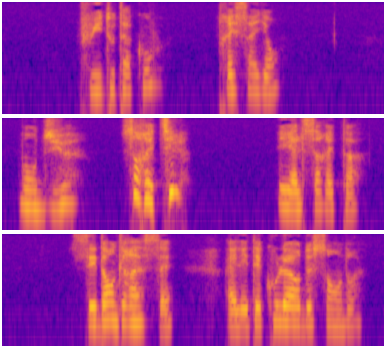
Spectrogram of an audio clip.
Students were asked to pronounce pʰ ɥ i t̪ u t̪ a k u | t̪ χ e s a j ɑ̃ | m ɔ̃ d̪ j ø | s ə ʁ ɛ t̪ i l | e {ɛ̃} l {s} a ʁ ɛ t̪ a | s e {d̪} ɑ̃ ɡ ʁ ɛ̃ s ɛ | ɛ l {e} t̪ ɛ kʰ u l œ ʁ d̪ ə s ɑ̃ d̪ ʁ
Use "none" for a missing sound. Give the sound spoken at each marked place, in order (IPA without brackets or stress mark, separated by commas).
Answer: ɛ, s, d̪, e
